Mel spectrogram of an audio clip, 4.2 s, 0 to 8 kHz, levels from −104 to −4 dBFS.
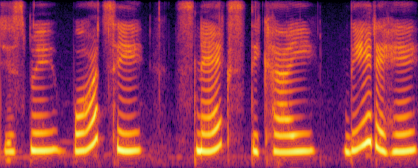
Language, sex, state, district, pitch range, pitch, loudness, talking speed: Hindi, female, Himachal Pradesh, Shimla, 305-330 Hz, 315 Hz, -13 LUFS, 100 wpm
